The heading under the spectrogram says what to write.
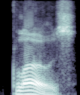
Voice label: "gloze", American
